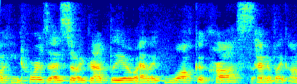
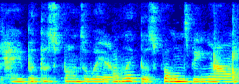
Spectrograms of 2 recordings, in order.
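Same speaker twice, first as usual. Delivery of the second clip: higher mock of a ranting man; mock yelling stranger; 5 semitones higher than usual. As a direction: pitch it up like the man barking orders. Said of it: "He's like".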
